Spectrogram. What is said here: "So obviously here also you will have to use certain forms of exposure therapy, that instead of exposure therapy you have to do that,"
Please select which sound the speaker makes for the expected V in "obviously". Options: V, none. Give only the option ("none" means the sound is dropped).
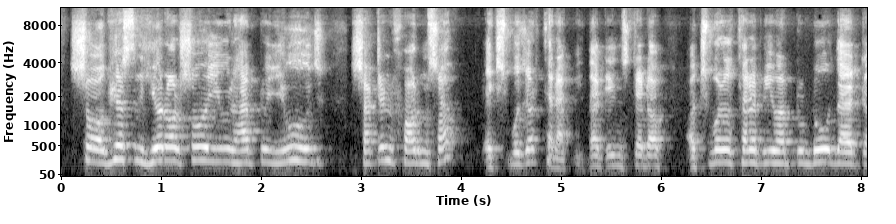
none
